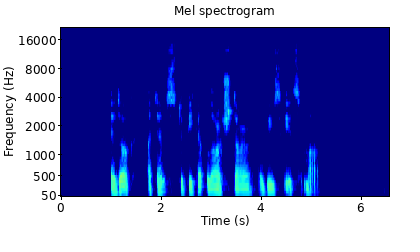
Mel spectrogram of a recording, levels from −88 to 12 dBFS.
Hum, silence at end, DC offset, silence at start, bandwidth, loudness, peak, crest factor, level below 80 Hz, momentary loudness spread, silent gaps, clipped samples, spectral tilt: none; 1.45 s; under 0.1%; 1 s; 14 kHz; -47 LUFS; -28 dBFS; 20 dB; -86 dBFS; 10 LU; 1.61-1.72 s; under 0.1%; -5.5 dB/octave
